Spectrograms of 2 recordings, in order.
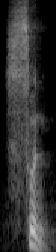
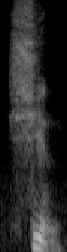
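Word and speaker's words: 巽: Xun used to be pronounced Sun. The old pronunciation is Sun. Not sun, of course, it's Sun. But now it is pronounced in Mandarin, in Putonghua only, Xun. In Cantonese, the pronunciation has not changed at all.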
